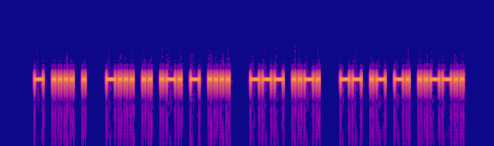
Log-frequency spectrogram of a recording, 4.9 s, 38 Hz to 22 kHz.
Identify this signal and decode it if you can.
Morse code, heard as a keyed tone, about 40 wpm, 700 Hz. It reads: THE BIRTH OF MAN?
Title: Sentences from Top 1000 Words - Review Part 5 - 40wpm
